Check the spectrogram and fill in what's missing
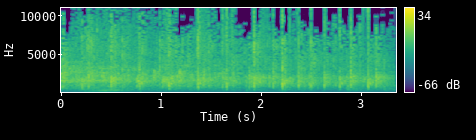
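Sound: audience applause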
